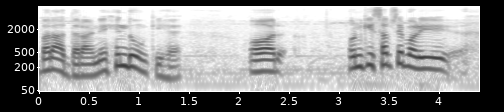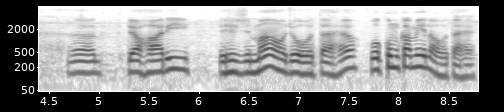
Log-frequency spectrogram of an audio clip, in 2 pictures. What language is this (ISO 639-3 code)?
urd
